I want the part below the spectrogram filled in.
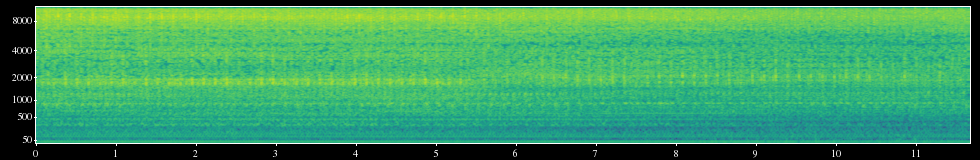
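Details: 2007/2008 Honda Fit 1.5 VTEC CVT at idle, no oil or coolant loss; valves adjusted twice without effect, not the AC compressor bearing; noise stops when very hot, in gear or with AC on: quick even tick about three per second, cause unconfirmed.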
